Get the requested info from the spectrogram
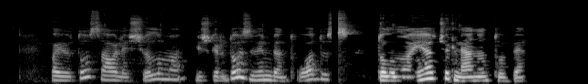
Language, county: Lithuanian, Šiauliai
